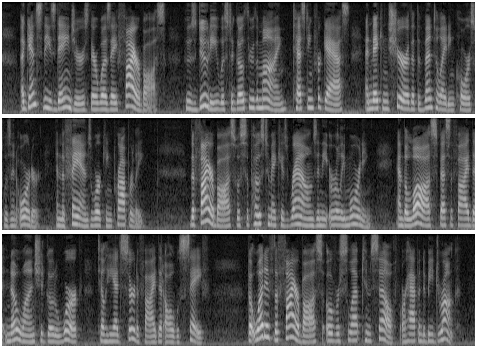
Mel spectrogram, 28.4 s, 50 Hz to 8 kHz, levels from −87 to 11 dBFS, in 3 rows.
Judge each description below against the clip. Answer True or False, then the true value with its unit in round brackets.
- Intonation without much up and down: False (3.5 semitones)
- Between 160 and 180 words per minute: True (165 wpm)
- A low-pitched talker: False (185 Hz)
